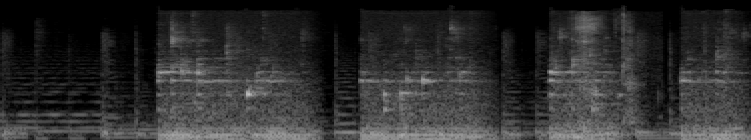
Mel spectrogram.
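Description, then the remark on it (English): Water sloshes around inside a bottle about a fifth full in three quick shaking bursts, fairly loud, with brief pauses between them and no talking. “I've got my bottle here. There's about, you know, a fifth of it has water left in it.”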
